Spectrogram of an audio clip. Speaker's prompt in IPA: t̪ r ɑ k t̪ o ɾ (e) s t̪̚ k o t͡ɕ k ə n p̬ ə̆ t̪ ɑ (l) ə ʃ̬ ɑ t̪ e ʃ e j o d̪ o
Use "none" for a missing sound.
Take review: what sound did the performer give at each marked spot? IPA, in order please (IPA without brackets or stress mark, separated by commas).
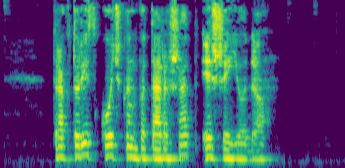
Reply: i, ɾ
